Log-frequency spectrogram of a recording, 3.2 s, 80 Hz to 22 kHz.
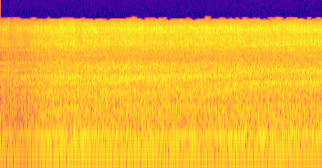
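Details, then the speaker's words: Craftsman 24-inch 5 hp snowblower with Chinese Loncin/PowerMore engine and electric start, after carburetor cleaned of ethanol gum: catches and settles into a steady, even fast run with no misfire or hunting; normal running. "Other than that, engine sounds really good, you know. Seems to work very well too."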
